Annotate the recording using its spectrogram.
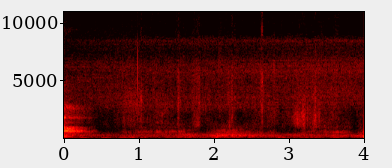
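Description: Quiet outdoor background with faint rustling and a few soft clicks.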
